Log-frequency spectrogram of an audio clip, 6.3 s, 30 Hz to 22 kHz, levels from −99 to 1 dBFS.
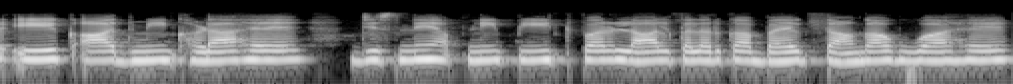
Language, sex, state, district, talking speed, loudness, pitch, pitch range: Hindi, female, Uttar Pradesh, Lalitpur, 140 wpm, -16 LUFS, 205 Hz, 195-210 Hz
